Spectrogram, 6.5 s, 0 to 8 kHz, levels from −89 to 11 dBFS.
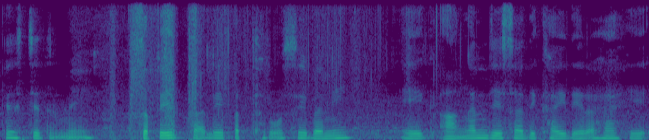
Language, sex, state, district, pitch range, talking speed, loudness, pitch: Hindi, male, Chhattisgarh, Bastar, 135-150 Hz, 140 wpm, -36 LUFS, 140 Hz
